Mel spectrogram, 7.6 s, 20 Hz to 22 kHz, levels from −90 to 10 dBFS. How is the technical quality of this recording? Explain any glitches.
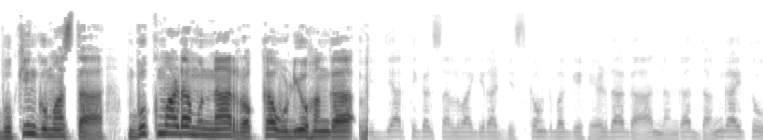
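The recording has two clear problems: lossy compression damage throughout, and a collapse in level for the second half.

MP3 compression runs the whole clip. The encoder appears to have had too few bits, which fits a low bitrate around 40 kbps, so it likely dropped the weaker frequency components frame by frame and cut everything above 14.9 kHz. The damage is plainly audible: the speech takes on a watery, swirling texture, sibilants lose their top end, and consonant onsets blur.

One channel inverted takes over from 3.68 s, right after "ಉಳ್ಯೂ ಹಂಗ", and lasts to the end. The likely cause is reversed polarity on one side of a stereo source, so when the two sides were folded to mono the shared content cancelled. The speech and its background drop by about 38 dB at once. Only the small difference between the channels remains, a residue far below the level of the first half.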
